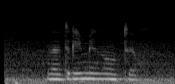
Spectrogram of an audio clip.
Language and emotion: Russian, neutral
